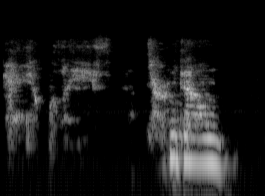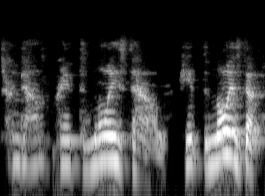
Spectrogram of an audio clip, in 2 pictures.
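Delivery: barely voiced, hushed little old lady asking nicely; soft polite plea. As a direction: whisper it sweetly, like a timid old lady at the door. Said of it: "She says real nicely".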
